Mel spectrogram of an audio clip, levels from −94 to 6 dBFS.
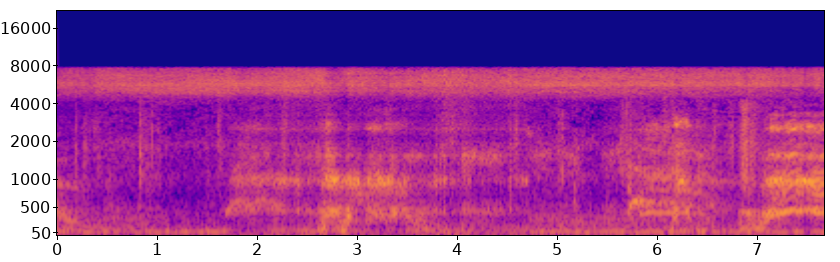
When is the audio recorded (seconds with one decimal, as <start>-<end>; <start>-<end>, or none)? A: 0.0-1.7; 4.7-7.7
